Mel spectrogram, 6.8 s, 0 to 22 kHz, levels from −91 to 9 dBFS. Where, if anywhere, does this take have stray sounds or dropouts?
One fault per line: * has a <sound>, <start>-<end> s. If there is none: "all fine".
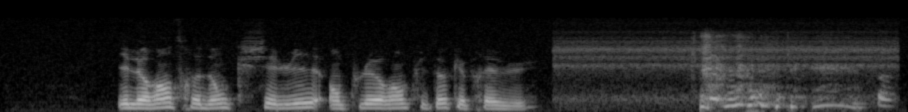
* has a laugh, 5.2-6.7 s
